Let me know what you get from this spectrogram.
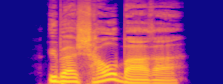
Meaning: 1. comparative degree of überschaubar 2. inflection of überschaubar: strong/mixed nominative masculine singular 3. inflection of überschaubar: strong genitive/dative feminine singular
- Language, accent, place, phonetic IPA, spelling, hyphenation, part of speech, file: German, Germany, Berlin, [yːbɐˈʃaʊ̯baːʁɐ], überschaubarer, ü‧ber‧schau‧ba‧rer, adjective, De-überschaubarer.ogg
